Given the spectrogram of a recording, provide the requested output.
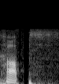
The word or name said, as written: Copse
